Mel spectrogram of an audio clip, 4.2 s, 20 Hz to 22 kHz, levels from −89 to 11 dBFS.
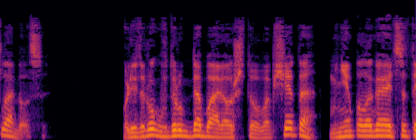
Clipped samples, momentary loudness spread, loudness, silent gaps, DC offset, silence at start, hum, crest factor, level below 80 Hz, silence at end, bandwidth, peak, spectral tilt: under 0.1%; 9 LU; -21 LUFS; 0.57-1.22 s, 3.22-3.30 s; under 0.1%; 0 s; none; 16 dB; -58 dBFS; 0 s; 13.5 kHz; -4 dBFS; -5.5 dB/octave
